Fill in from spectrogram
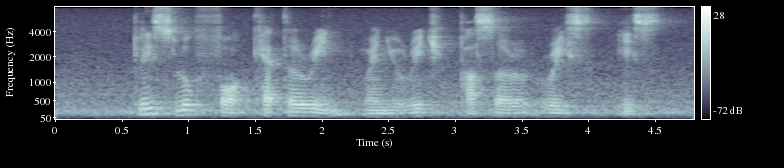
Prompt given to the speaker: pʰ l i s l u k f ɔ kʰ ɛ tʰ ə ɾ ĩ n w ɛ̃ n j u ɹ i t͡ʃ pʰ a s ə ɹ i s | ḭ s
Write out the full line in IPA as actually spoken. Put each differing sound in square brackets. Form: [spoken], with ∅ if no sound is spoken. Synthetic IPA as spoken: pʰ l i s l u k f ɔ kʰ ɛ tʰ ə [ɹ] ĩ n w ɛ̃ n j u ɹ i t͡ʃ pʰ a s ə ɹ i s | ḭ s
